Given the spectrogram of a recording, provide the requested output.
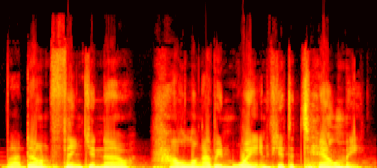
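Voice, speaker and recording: Fields: Figure: tender young country cowgirl acted by a man. Pitch: raised. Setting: reverberant. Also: sing-song, moderate pace, dark tone, soft background music. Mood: tender, reassuring. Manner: folksy Southern phrasing, affectionate. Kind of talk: fan fiction audio reading.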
